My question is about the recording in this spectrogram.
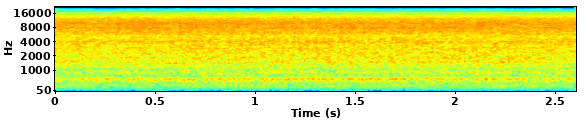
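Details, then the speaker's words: Pool pump at season opening, skimmer valve opened fully on air-filled winterized line. Loud, steady airy hiss with thin whine over the motor; pump drawing air through the skimmer line and nearly losing prime. "sucking on it. It's getting it."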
